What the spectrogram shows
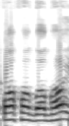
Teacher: সেগুলো ক, খ, গ, ঘ এটা কণ্ঠেতে উচ্চারিত হয়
